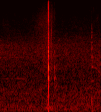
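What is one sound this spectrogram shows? A bat cracks as it hits a ball.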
